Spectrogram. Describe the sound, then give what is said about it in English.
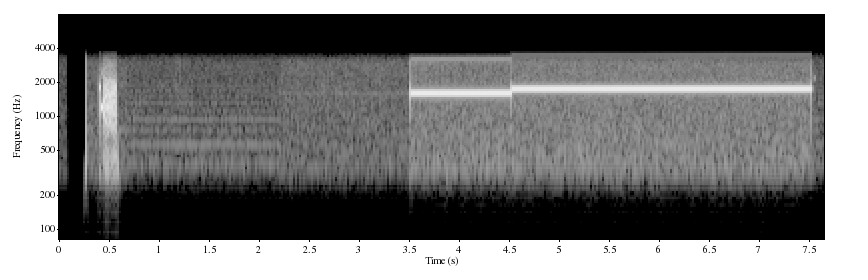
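Fire dispatch paging tones over a radio, sent again by Richmond dispatch to King Mills 1701 for a smoke detector activation call: a short burst, a faint hum, then two long steady electronic tones in sequence, the second slightly higher, loud and continuous with background hiss. “If you can trip the tones one more time, please.”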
